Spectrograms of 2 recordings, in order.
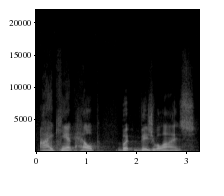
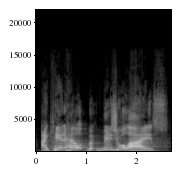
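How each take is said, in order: First: Said in the usual way. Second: Much higher and louder, drawn out; slow loud emphatic repeat. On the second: Shown as a demonstration. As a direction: preach it out big the second time.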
